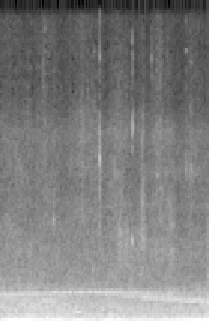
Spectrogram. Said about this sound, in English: Another ambulance, there's a lot of those in New York City.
